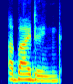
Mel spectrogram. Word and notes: abiding: Indian

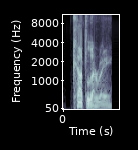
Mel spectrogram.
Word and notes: cutlery: British English

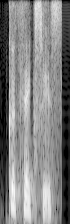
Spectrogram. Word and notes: cathexis: Indian

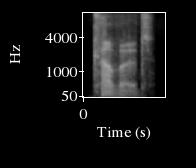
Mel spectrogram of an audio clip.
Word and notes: covert: British English

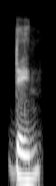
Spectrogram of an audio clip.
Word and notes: Dane: Indian

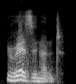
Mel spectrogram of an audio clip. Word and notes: resonant: Indian

